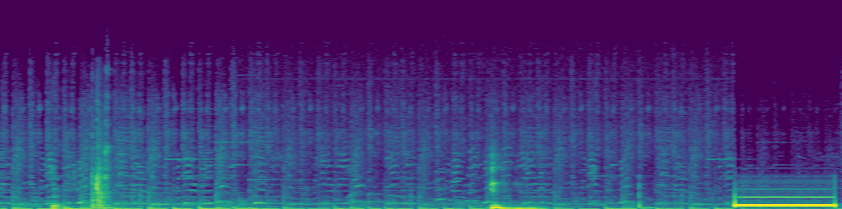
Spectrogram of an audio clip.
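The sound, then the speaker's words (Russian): Telephone call tone while dialing, a single steady electronic tone lasting about a second that follows a stretch of music. “Потому что я ей уже звоню.”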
